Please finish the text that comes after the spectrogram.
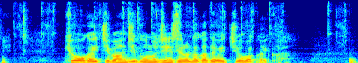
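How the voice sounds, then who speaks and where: A woman in her forties with a Kansai accent and a loud, rough-throated voice, chatting in a rambling, self-deprecating way while she cooks. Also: mid-range voice, moderate pace. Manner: chatty, self-deprecating, jumps between topics. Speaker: cooking vlogger. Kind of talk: casual chat while cooking.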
